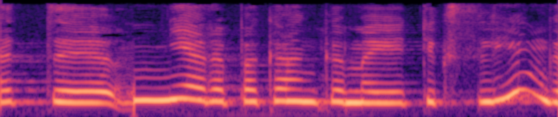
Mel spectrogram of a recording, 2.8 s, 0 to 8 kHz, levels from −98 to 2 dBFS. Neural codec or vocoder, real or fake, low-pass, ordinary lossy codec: none; real; 7.2 kHz; MP3, 48 kbps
